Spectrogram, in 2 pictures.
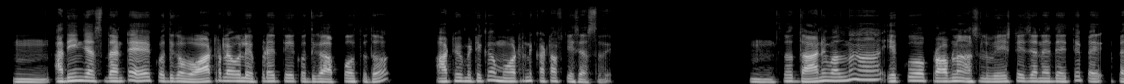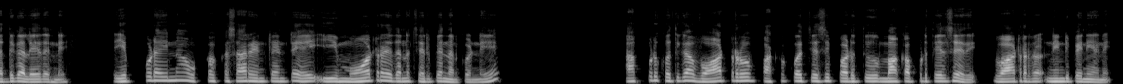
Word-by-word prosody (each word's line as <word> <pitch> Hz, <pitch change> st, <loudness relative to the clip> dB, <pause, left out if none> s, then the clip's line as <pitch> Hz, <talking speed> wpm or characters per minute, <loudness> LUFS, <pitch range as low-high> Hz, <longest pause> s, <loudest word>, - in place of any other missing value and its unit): హ్మ్. 115 Hz, -3 st, -2 dB, 0.2 s
అదేం 165 Hz, +5 st, +4 dB
చేస్తదంటే 150 Hz, +2 st, +3 dB, 0.2 s
కొద్దిగా 145 Hz, -2 st, 0 dB
వాటర్ 145 Hz, +8 st, +5 dB
లెవెల్ 155 Hz, -2 st, +3 dB
ఎప్పుడైతే 145 Hz, +2 st, -3 dB
కొద్దిగా 130 Hz, -1 st, -1 dB
అప్ 115 Hz, +3 st, -21 dB
అవుతదో 130 Hz, -2 st, -2 dB, 0.6 s
ఆటోమేటిక్‌గా 155 Hz, +4 st, -1 dB
మోటార్‌ని 150 Hz, +4 st, 0 dB
కట్ 145 Hz, +1 st, -2 dB
ఆఫ్ 145 Hz, -, -14 dB
చేసేస్తది. 120 Hz, -4 st, -5 dB, 1.4 s
హ్మ్. 115 Hz, -2 st, -3 dB
సో, 150 Hz, -, -3 dB
దాని 130 Hz, +6 st, +6 dB
వలన, 175 Hz, +5 st, +2 dB, 0.4 s
ఎక్కువ 175 Hz, +4 st, -2 dB, 0.2 s
ప్రాబ్లమ్ 145 Hz, +2 st, +4 dB
అసలు 135 Hz, 0 st, -4 dB
వేస్టేజ్ 140 Hz, +2 st, -2 dB
అనేది 140 Hz, 0 st, -1 dB
అయితే 130 Hz, +8 st, -5 dB
పె 135 Hz, -, 0 dB, 0.3 s
పెద్దగా 135 Hz, +3 st, +1 dB
లేదండి. 120 Hz, -2 st, -1 dB, 0.6 s
ఎప్పుడైనా 180 Hz, +5 st, -2 dB
ఒక్కొక్కసారేంటంటే 150 Hz, 0 st, -2 dB, 0.3 s
ఈ -, -, +3 dB, 0.2 s
మోటర్ 160 Hz, +7 st, +2 dB
ఏదైనా 140 Hz, -2 st, -1 dB
చెడిపోయిందనుకోండి 120 Hz, -3 st, -3 dB, 1.4 s
అప్పుడు 150 Hz, +6 st, -5 dB
కొద్దిగా 165 Hz, +2 st, +1 dB
వాటరు 160 Hz, +5 st, +2 dB, 0.2 s
పక్కకొచ్చేసి 150 Hz, +2 st, -2 dB
పడుతూ, 140 Hz, 0 st, +1 dB, 0.2 s
మాకు 140 Hz, 0 st, +4 dB
అప్పుడు 145 Hz, +2 st, -7 dB
తెలిసేది, 145 Hz, -6 st, 0 dB, 0.3 s
వాటర్ 135 Hz, +1 st, +3 dB, 0.2 s
నిండిపోయినాయి 135 Hz, -3 st, +1 dB
అని. 105 Hz, 0 st, -4 dB
140 Hz, 120 wpm, -23 LUFS, 130-155 Hz, 1.4 s, దాని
